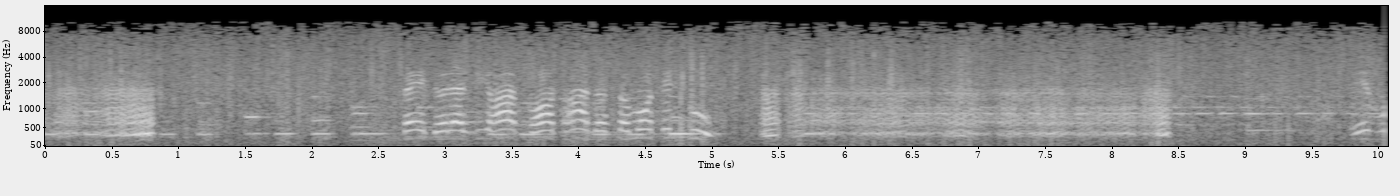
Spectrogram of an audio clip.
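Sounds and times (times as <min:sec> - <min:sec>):
imitated fart of a labouring elephant: 0:00.0 - 0:01.0, 0:05.4 - 0:08.6
speech: 0:02.7 - 0:06.4.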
